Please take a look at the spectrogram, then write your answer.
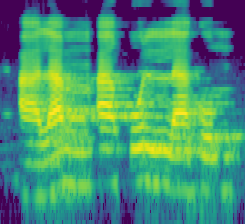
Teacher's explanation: Lam kedua berbaris. Maka lam pertama tak lagi dibaca, langsung lam keduanya ditasdidkan. Jadi lam pertama itu dimasukkan ke lam yang kedua. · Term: idgham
